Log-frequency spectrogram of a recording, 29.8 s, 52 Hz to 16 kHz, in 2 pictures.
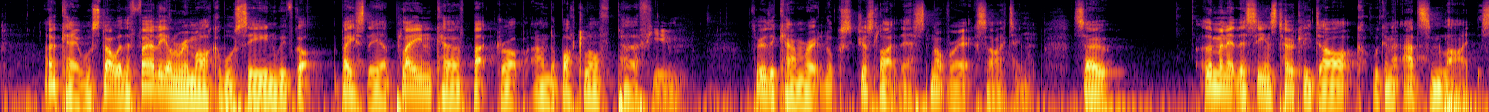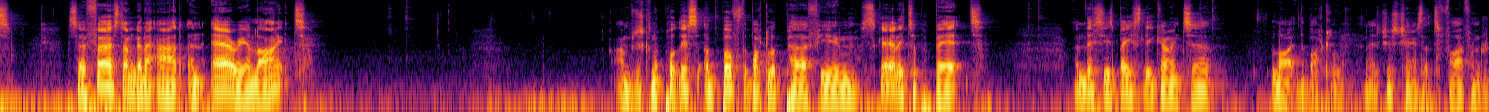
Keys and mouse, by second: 0.7-2.5 drag, 2.9 middle click, 4.0 middle click, 5.9 middle click, 7.1 KP_0, 9.5 click, 10.1 middle click, 11.8 click, 14.5 middle click, 16.0 shift+a, 20.1 g, 20.5 z, 22.3-23.1 drag, 23.9 s, 26.9 click, 27.9 click, 27.9 KP_0.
